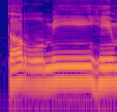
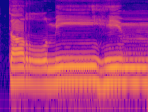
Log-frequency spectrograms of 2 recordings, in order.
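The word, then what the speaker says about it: ترميهم: Ya, tadi sebagaimana saya contohkan tarmihim bukan gitu yang betul tarmihim rapat saja sudah bibirnya enggak usah ke dalam gitu ya hem enggak usah tapi hem gitu.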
